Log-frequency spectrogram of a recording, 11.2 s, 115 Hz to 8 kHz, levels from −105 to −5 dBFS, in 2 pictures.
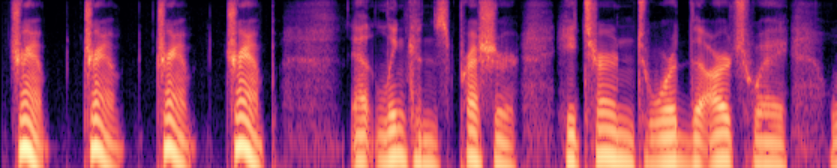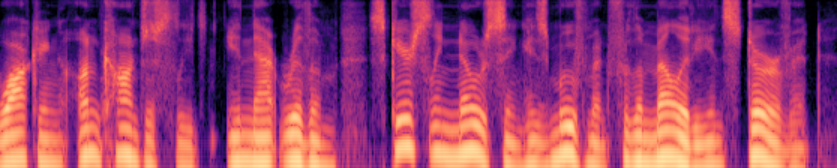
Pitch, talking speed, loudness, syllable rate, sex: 130 Hz, 150 wpm, -21 LUFS, 5.1 syllables/s, male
